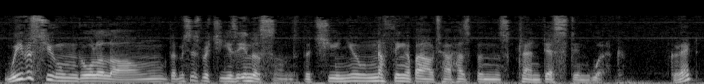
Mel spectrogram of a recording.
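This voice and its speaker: A man's voice: mid-range voice, expressive, normal speed, lightly acted, rough recording. A man acting in a radio drama as a pedantic, coolly menacing senior intelligence official, with a fussy, precise, insinuating manner. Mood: probing.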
